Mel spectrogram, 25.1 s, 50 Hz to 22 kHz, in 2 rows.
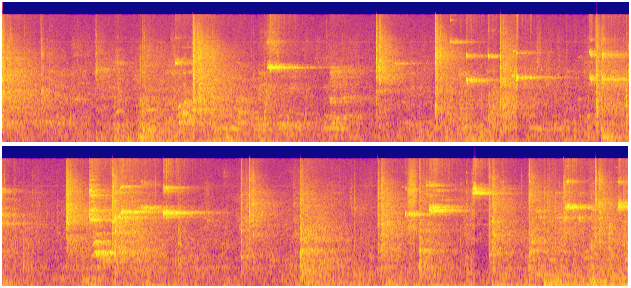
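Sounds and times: shoes squeaking on wooden floor: 0:07.8 - 0:13.2, 0:14.2 - 0:16.6, 0:20.6 - 0:22.2, 0:23.4 - 0:25.0.

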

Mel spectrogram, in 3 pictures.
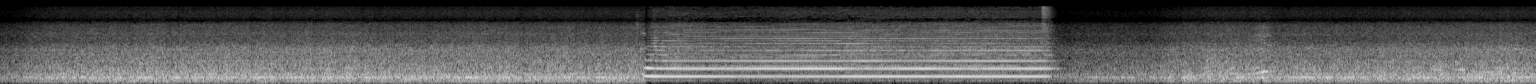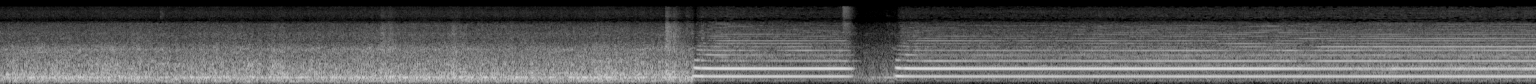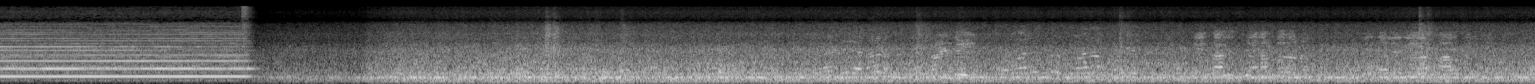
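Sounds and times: train rolling slowly: 0:00.0 - 0:46.0
train horn blasts: 0:06.4 - 0:10.7, 0:22.0 - 0:33.4.

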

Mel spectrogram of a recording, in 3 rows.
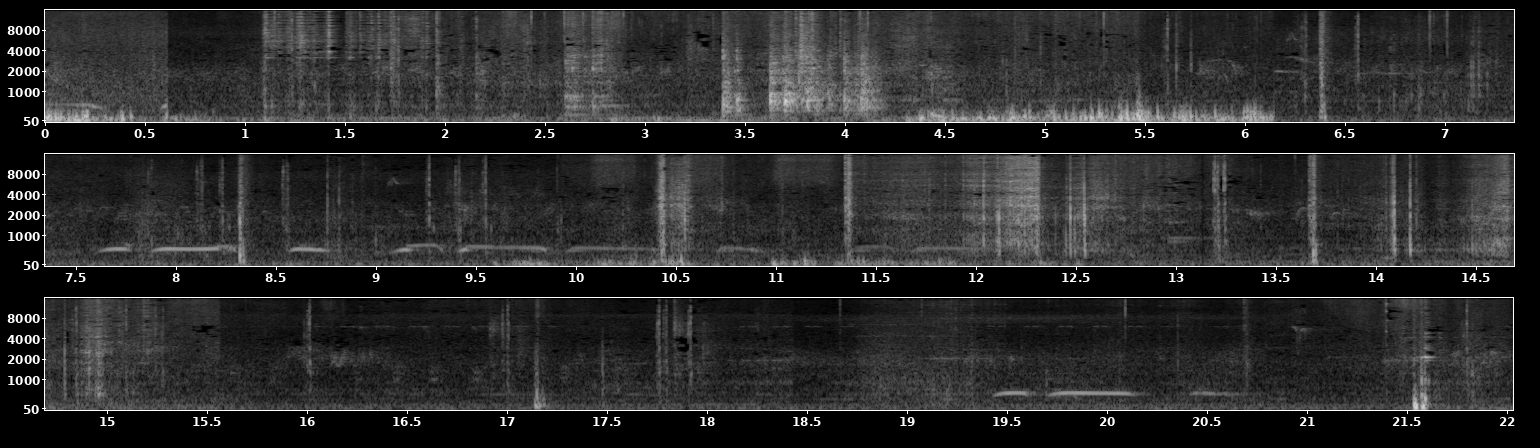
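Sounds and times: blade chopping into dry soil: 0:01.6 - 0:07.3, 0:08.0 - 0:15.4
bird calling: 0:05.7 - 0:14.2, 0:19.1 - 0:22.0
brick knocking onto earth: 0:21.5 - 0:21.8.

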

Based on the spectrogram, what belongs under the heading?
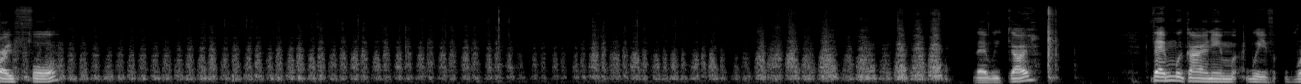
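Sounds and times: pen scribbling on paper: 0:00.0 - 0:09.5.

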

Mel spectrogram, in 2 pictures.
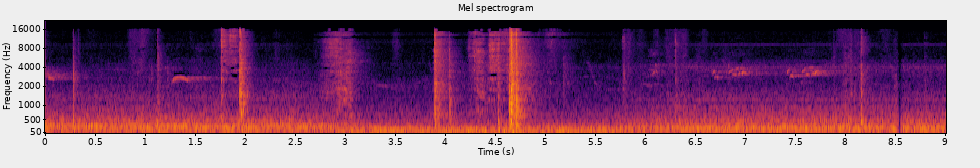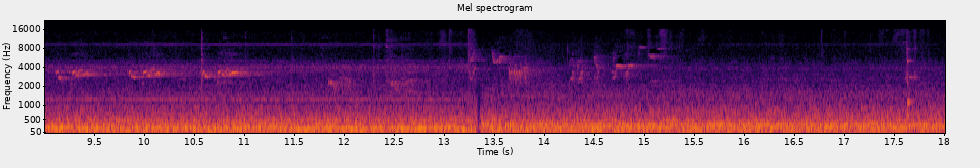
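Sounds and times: steady low hum: 0:00.0 - 0:18.0
faint bird chirps: 0:09.1 - 0:11.1.

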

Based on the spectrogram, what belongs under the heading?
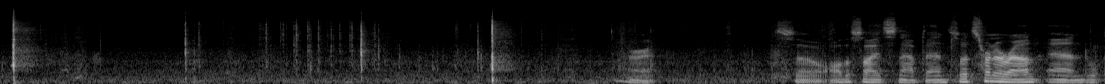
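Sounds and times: plastic clips snapping: 0:00.1 - 0:00.5, 0:04.7 - 0:05.4.

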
